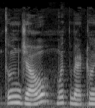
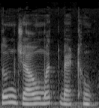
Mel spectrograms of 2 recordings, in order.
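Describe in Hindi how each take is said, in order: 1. विराम 'jao' शब्द के ठीक बाद आता है। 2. विराम 'mat' शब्द के ठीक बाद आता है। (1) "यानी कि किसी को बैठने के लिए मना किया गया" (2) "यानी तुम्हें जाना नहीं है, यहीं बैठे रहना है"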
